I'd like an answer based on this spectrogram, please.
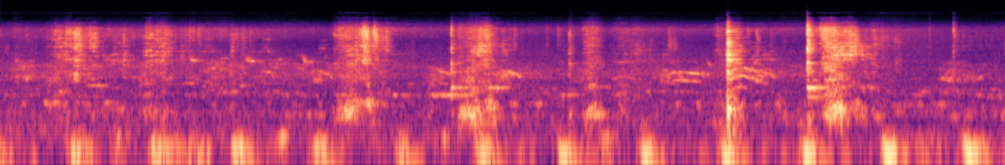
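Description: A metal spatula scraping and stirring chickpeas as they dry-roast in a metal kadhai over a wood fire, in short repeated strokes. Sharp clinks of the spatula against the pan come about seven and eight seconds in.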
